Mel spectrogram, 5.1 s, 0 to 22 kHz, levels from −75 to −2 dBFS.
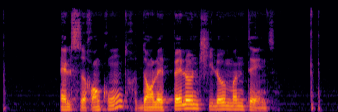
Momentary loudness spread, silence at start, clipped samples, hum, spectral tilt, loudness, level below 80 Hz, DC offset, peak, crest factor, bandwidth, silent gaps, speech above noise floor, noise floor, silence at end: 20 LU; 0.05 s; under 0.1%; none; -6 dB/octave; -19 LUFS; -54 dBFS; under 0.1%; 0 dBFS; 20 dB; 16.5 kHz; none; 45 dB; -64 dBFS; 0.3 s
